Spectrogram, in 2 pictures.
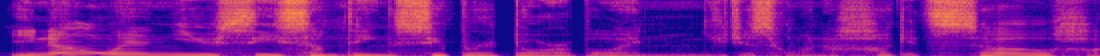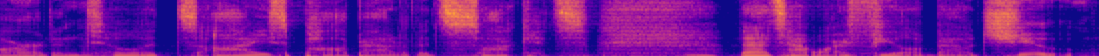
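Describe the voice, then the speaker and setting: Man playing a dark, creaky-voiced lovestruck kidnapper. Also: mid-range voice, big pitch swings, no echo, far from the mic, full character voice. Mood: doting, earnest. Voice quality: soft, breathy, dark. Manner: gentle, halting, coaxing reassurance. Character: lovestruck obsessive male kidnapper, doting and awkwardly tender. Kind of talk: intimate ASMR roleplay, often near whispering.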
